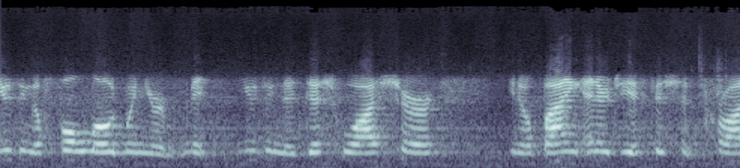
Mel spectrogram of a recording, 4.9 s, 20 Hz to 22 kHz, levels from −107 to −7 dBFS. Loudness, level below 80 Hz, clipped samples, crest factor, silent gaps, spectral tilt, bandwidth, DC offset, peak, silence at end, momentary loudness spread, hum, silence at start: -26 LUFS; -68 dBFS; under 0.1%; 18 dB; none; -3 dB/octave; 17.5 kHz; under 0.1%; -8 dBFS; 0 s; 14 LU; none; 0 s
